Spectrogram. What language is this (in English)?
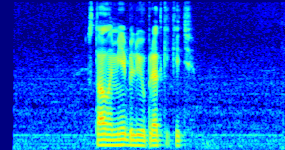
Russian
